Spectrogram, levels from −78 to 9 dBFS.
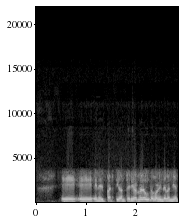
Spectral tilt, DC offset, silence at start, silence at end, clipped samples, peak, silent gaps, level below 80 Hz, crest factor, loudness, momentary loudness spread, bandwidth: -7.5 dB/octave; under 0.1%; 0.1 s; 0 s; under 0.1%; -4 dBFS; none; -46 dBFS; 10 dB; -16 LUFS; 3 LU; 11.5 kHz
